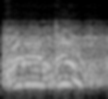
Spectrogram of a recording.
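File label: Turkish aircraft damaged, mood med, speech; War Thunder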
